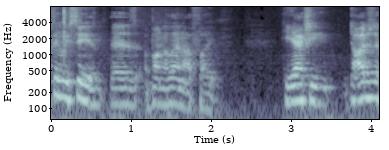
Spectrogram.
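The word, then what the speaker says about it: Bonolenov: We've got Shizuku, Phaeton, Finks, Bonalenov, I want to say is how you pronounce it, though the narrator pronounced it differently, and Shalnark.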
